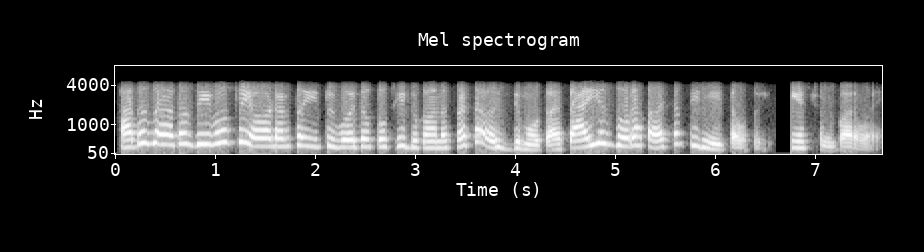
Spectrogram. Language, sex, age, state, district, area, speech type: Kashmiri, female, 30-45, Jammu and Kashmir, Ganderbal, rural, conversation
